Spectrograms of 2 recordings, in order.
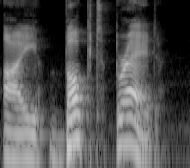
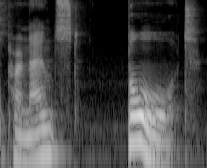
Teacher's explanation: UGHT. The problem for learners is that the GH here is silent. We don't pronounce it. · Shown in: second take · In classes, I often hear, I bogged bread. · Term: GH is silent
